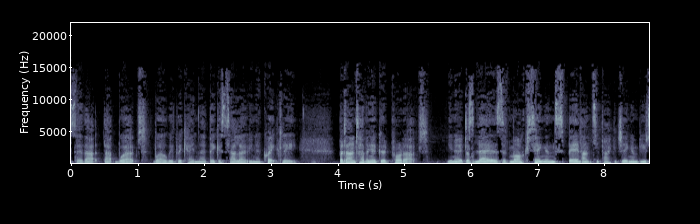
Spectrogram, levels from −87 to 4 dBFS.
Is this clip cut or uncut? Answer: cut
